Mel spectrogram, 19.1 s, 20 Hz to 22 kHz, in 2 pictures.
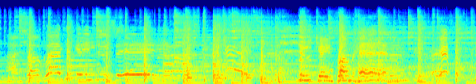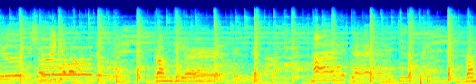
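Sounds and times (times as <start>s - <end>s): bass guitar: 0.0s - 19.0s
drum kit beat: 0.0s - 19.0s
lead and backing vocals: 0.0s - 19.0s
worship band playing: 0.0s - 19.0s.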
